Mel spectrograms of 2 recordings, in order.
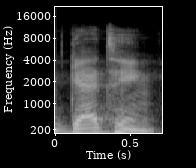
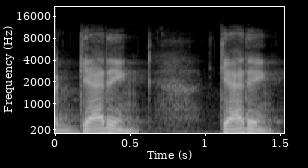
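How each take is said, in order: First: Said in the usual way. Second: "getting" with tt softened to a quick d; voiced T. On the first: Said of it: "需要读成一个浊化的". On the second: Shown as a demonstration. Teacher drilling learners, "getting" with a voiced t. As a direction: say "getting" as "gedding". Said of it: "一个浊化的getting".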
